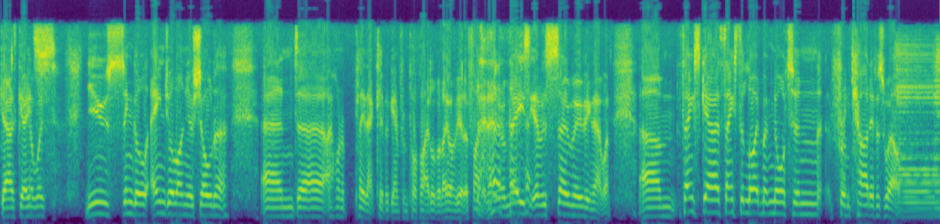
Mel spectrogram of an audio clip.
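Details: Adult male radio host; typical speech.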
